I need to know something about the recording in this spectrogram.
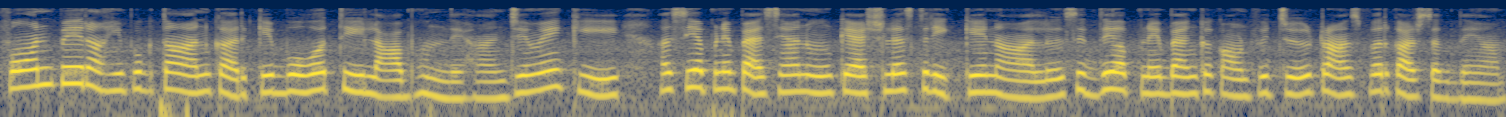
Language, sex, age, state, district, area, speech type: Punjabi, female, 18-30, Punjab, Pathankot, urban, spontaneous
